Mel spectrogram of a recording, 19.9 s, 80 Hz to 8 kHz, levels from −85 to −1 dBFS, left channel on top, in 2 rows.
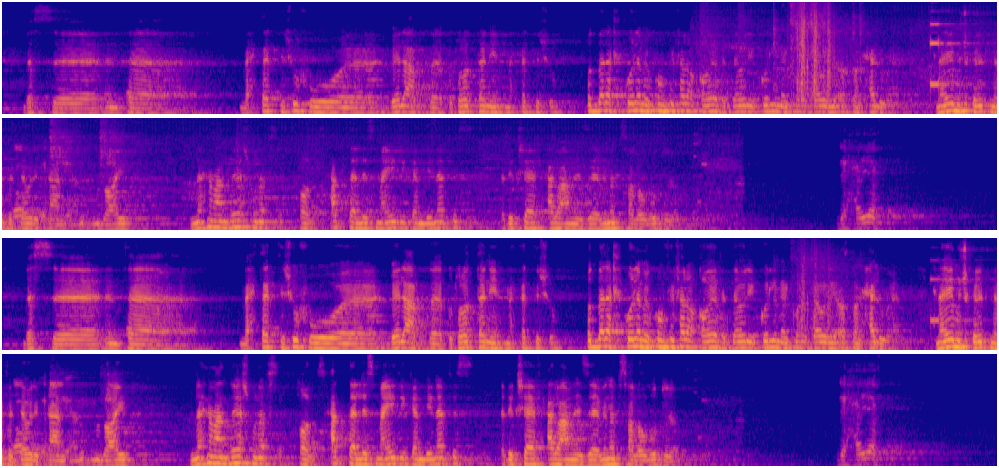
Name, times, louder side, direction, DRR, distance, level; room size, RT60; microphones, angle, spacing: voice 1, 0.2-2.0 2.4-5.6 5.9-9.0 9.3-11.3 11.8-14.6 14.9-16.8, right 4 dB, 80° right, 15 dB, 0.6 m, -29 dB
voice 2, 1.0-1.4 10.1-10.7 18.3-18.7, right 1 dB, 20° right, 8 dB, 1.3 m, -41 dB
sound 1, 6.9-17.4, left 8 dB, 65° left, 0.8 m, -47 dB
28.5 x 27.0 x 7.4 m, 2.1 s
head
